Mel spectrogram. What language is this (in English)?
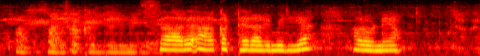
Dogri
